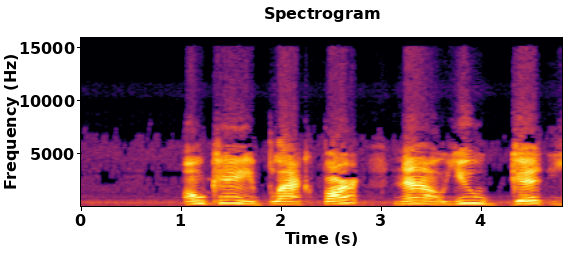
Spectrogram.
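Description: A young boy speaks calmly and closely.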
